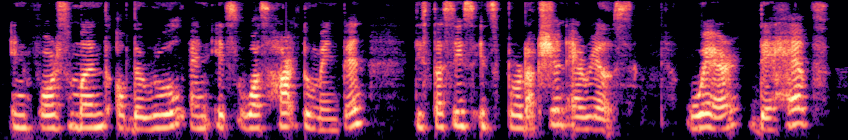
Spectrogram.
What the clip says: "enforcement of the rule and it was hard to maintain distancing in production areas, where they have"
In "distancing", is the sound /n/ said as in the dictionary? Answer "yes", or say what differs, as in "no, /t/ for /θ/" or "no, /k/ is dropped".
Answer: no, /n/ is dropped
